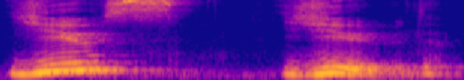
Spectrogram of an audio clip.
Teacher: Next combination, LJ. Also here, when we see a word with this combination, we just ignore the L and just pronounce it as J · we ignore the first letter and just think that we need to do a Y sound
